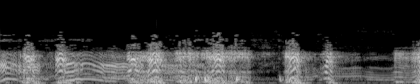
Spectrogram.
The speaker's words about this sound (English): get that dog off of me, boy. Down, boy. You must smell that bacon.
